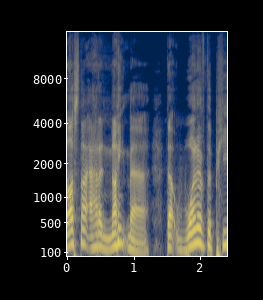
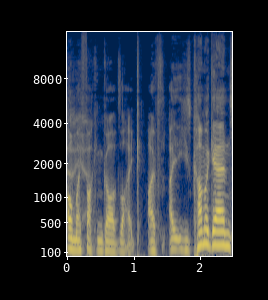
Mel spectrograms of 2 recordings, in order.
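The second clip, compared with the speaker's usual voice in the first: put-on panicked voice. Retelling own thought when something can't be found: imitating own panic. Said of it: "I start panicking".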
